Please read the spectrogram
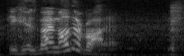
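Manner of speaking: ordinary delivery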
